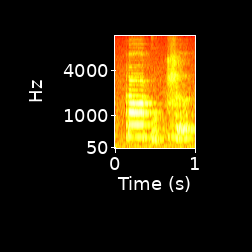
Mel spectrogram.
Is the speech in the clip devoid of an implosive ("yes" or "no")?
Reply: no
